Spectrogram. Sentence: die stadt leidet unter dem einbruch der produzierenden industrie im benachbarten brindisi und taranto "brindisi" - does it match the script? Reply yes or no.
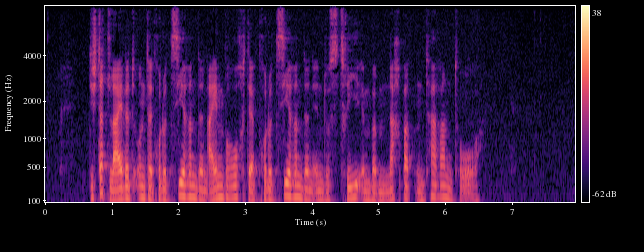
no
